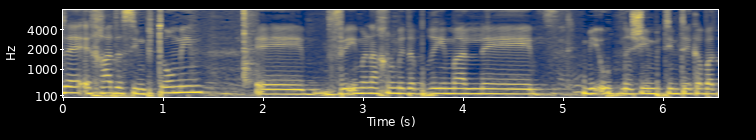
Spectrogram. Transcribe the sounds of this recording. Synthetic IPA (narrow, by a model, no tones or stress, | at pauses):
zeʔeχadhasimpt̪o̞mim | eveimanaχnume̞d̪abʁimale | miʔut̪naʃimbetimt̪ekabat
